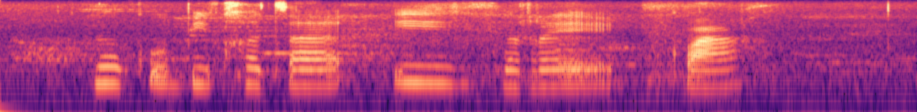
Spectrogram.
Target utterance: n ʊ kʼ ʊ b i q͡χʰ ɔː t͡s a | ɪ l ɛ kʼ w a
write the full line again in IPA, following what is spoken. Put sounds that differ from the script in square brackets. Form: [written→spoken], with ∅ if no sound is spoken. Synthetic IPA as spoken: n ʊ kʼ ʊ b i q͡χʰ [ɔː→ɔ] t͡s a | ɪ [l→r] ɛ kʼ w a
